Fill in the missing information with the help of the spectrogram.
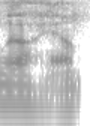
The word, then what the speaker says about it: Wilhelm: Our guest for today is Pastor Jason Wilhelm.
